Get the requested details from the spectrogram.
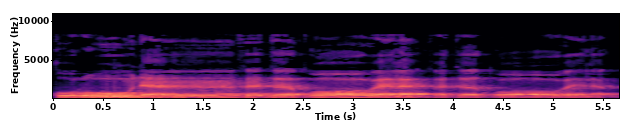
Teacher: ഖുറൂനൻ ഫതതാവല ഫതതാവല ത്വാ എന്ന ആ ശബ്ദം ത്വായിനും അതിന്റെ ദീർഘാക്ഷരമായ അലിഫിനും തഫ്ഖീമാണ്. തടിപ്പിച്ച് സ്വരഭാരത്തോടെ അവിടെ ഉച്ചരിക്കണം. · ഖുറൂനൻ ഫതതാവൽ തൻവീനും ശേഷം ഫാഉം ഇഖ്ഫാ ഹഖീഖി നൽകി വ്യക്തമാക്കി മണിക്കുക. മണിക്കലിൽ തർഖീഖാണ്.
